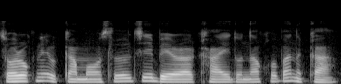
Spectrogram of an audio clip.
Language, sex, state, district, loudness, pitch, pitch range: Garo, male, Meghalaya, West Garo Hills, -17 LUFS, 125 Hz, 115-145 Hz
